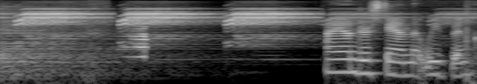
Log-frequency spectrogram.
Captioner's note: alarm blaring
